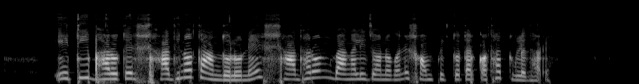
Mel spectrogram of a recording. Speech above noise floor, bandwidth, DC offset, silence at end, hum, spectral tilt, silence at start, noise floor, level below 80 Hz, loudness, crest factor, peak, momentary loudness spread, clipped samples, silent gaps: 53 dB; 11.5 kHz; under 0.1%; 0.9 s; none; -4.5 dB/octave; 0.55 s; -77 dBFS; -58 dBFS; -24 LUFS; 24 dB; -2 dBFS; 12 LU; under 0.1%; none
